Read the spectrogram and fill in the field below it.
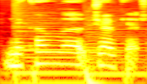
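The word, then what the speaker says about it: Nikola Jokić: And then most improved player is Nikola Jokic. That's how you pronounce it.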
